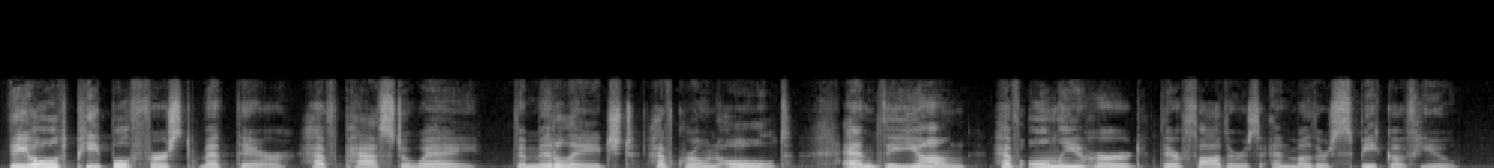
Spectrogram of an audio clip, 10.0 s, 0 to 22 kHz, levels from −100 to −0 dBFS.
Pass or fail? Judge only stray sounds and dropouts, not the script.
pass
